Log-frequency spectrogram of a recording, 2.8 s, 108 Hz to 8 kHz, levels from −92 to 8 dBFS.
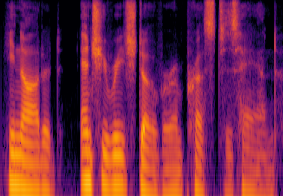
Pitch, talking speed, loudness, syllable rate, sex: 110 Hz, 210 wpm, -18 LUFS, 5.5 syllables/s, male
